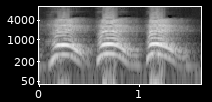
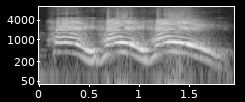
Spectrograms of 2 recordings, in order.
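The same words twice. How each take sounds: First: The voice is full and comes from the chest. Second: The voice is thinner and comes from the throat.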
